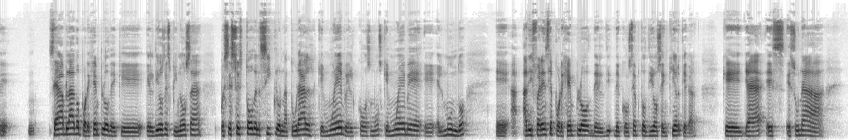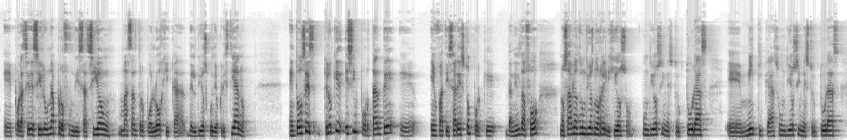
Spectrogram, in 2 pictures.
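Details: Spanish-speaking man who implies he is a person who stutters; spontaneous monologue; stuttering.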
